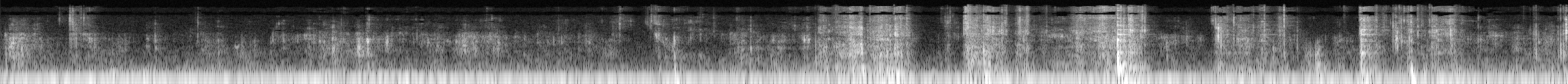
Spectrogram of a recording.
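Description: Faint crunchy chewing, a handful of short crackly bites mostly in the second half, over a steady low hum.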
